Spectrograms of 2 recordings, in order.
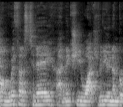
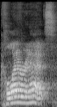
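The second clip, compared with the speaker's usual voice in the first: slow, louder, higher call; 6 semitones higher, 4 dB louder, much slower than usual. Real, not acted. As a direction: call the clarinets to attention. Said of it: "calling a section".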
